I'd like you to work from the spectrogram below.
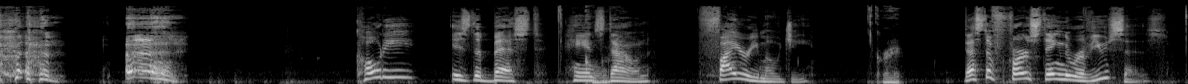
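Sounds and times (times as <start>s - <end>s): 
person clearing throat: 0.0s - 1.9s, 5.9s - 6.2s
speech: 0.4s - 1.9s, 3.6s - 8.2s, 8.8s - 11.7s.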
